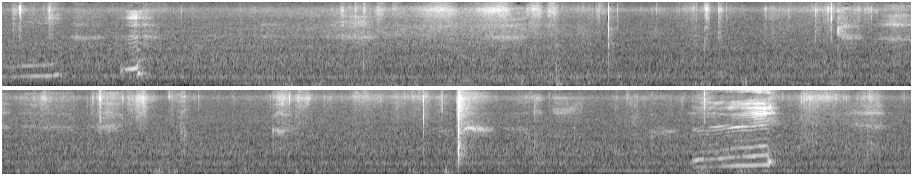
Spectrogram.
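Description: Paper crinkles and rustles as a toddler tugs at wrapping.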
